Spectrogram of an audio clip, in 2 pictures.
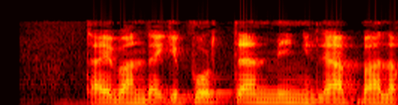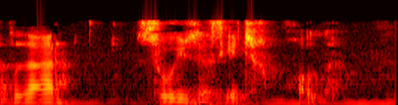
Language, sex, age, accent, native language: Uzbek, male, 18-24, Surxondaryo, Uzbek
